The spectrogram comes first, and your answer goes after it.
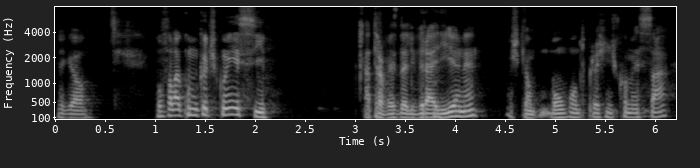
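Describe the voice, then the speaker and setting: A man's voice: fairly low pitch, a little fast, darkish tone. A man hosting a podcast, asking questions in a friendly, chatty way. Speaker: podcast host. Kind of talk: casual podcast interview.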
